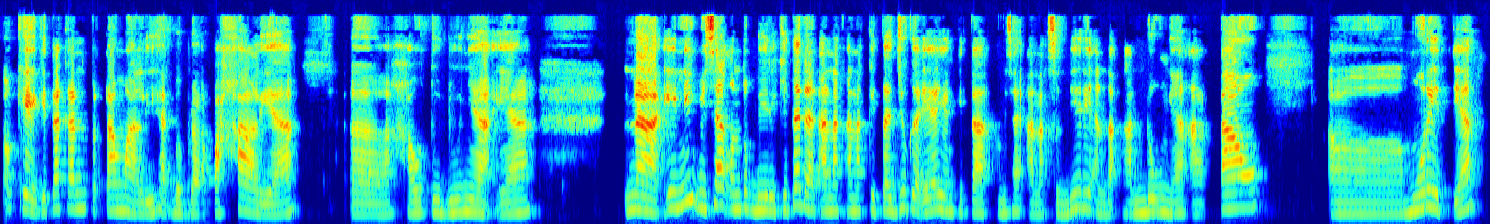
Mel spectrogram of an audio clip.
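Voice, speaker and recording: A woman's voice: mid-range voice, moderate pace, a bit bright. A woman giving a conversational teaching talk at a workshop for teachers, often tossing in rhetorical tag questions.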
